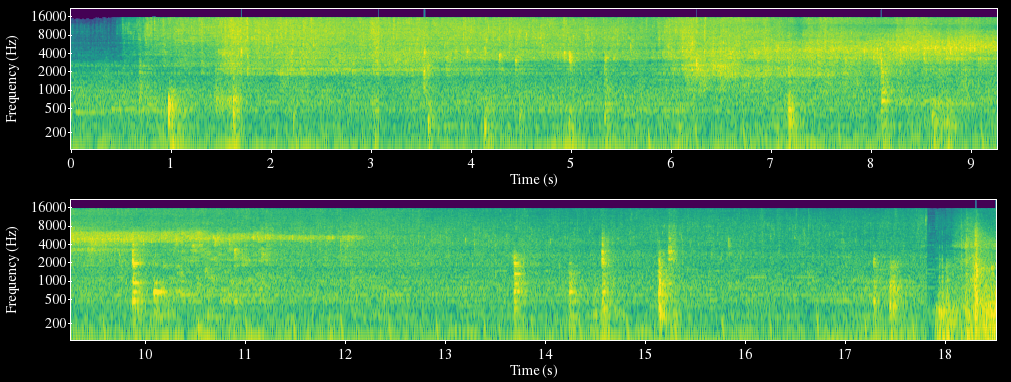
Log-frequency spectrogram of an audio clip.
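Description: Chilies frying in hot oil in a pan: a loud sizzle that starts about a second in and dies down over the second half. A spatula clicks against the pan a few times as they are stirred.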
